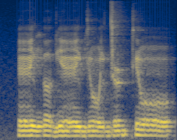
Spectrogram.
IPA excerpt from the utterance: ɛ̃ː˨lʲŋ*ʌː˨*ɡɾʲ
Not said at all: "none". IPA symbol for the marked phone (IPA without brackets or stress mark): ʌː˨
